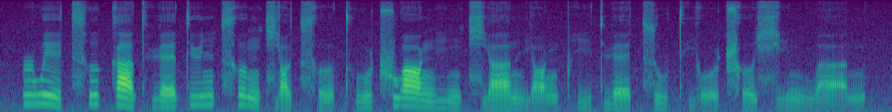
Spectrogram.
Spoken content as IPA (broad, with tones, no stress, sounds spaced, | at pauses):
ɻ w e˥˩ ɪ̯ t͡sʰ ɹ̩˥ k ä˥˩ t̪ʰ ɥ ɛ˧˥ t̪ y˥ n t͡sʰ ɤ˥˩ ŋ t͡ɕ j ɑ˩ ʊ̯ t͡sʰ ɤ̰˨˩ t̪ʰ u˧˥ ʈ͡ʂ w ɑ˥˧ ŋ i˥˩ ŋ t͡ɕ j ä˧˥ n̪ j ɑ̰˨˩ ŋ pʰ i˥˧ t̪ ɥ ɛ˥˧ t͡s u˥˩ t̪ʰ j o̰˨˩ ʊ̯ ʈ͡ʂʰ ɤ˥˩ ɕ i˧˥ n̪ w a̰˨˩˦ n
